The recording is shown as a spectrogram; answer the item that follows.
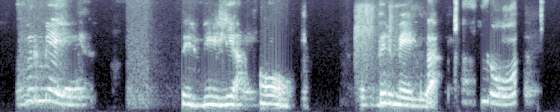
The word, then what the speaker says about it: vermelha: Vermelia. This is a new sound for English speaking people. Yeah. Okay. A floor è vermelha.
